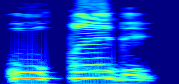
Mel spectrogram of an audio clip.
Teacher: عقد عین کو پڑھیے گا اور قاف ہیوی اور دال پہ آپ نے باؤنس افیکٹ دینا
